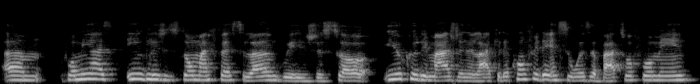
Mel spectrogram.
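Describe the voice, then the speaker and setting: A woman from Brazil with a Brazilian Portuguese accent, whose first language is Portuguese, speaking earnestly as an interview guest with many pauses and fillers. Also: medium pitch, dull audio. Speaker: guest, career coach. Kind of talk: faith-centered interview answers.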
